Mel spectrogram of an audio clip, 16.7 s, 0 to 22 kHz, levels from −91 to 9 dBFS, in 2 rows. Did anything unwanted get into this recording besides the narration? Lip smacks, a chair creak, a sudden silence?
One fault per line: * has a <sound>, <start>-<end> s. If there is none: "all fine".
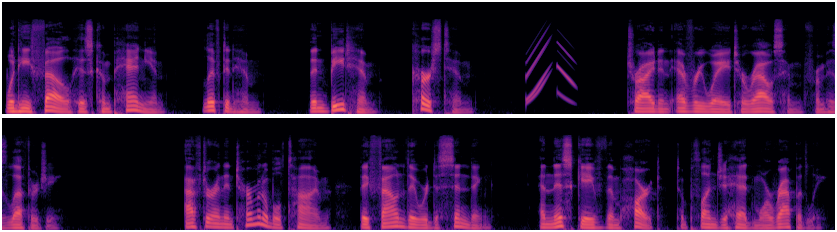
* has a chirp, 5.2-5.8 s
